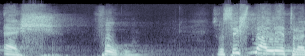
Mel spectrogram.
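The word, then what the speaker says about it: אש: da palavra em hebraico, fogo é a palavra ash. São duas letras, alefim, e se pronuncia ash, fogo.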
